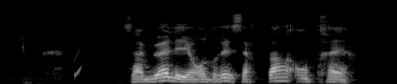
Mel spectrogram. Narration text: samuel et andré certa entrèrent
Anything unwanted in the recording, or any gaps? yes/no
yes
